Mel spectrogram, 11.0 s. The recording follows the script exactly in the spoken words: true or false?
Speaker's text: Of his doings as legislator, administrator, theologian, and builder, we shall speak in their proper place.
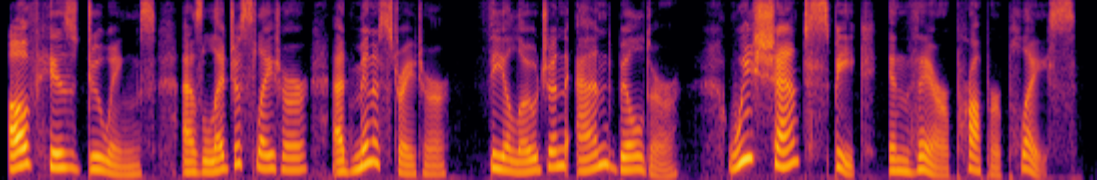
false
